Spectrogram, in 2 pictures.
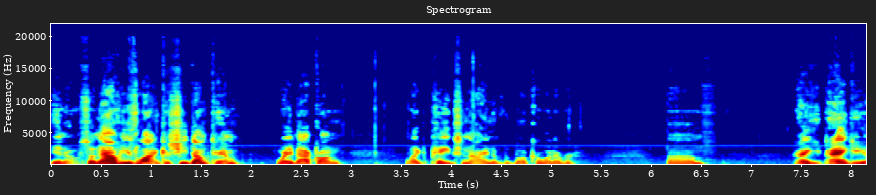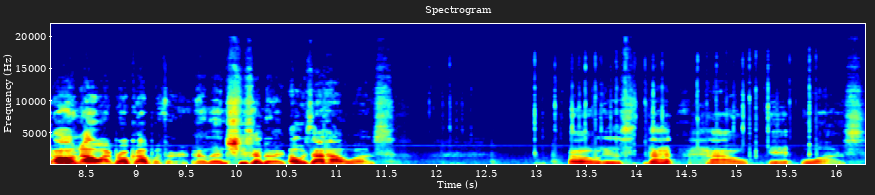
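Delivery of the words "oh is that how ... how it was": play-acted low, slow, pointed passive-aggressive tone. Voicing a book character answering the man who claims he dumped her, passive-aggressive tone. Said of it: "doing that little passive aggressive thing".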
